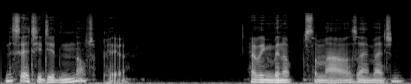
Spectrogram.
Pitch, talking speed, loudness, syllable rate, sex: 110 Hz, 175 wpm, -19 LUFS, 6.7 syllables/s, male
